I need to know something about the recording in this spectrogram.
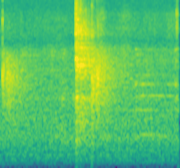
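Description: A cue tip sharply strikes a billiard ball.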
